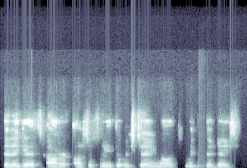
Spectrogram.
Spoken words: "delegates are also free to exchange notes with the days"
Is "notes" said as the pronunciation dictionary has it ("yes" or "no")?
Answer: no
